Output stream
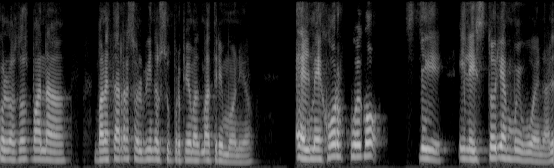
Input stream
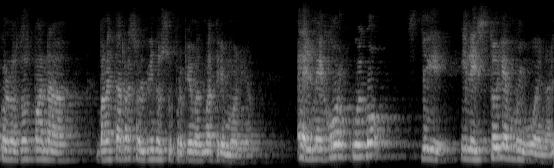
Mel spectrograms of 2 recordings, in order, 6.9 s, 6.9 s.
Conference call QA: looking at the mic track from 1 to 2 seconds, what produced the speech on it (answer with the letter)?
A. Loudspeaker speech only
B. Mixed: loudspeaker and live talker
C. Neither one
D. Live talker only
A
